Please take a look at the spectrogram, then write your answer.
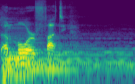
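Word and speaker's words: amor fati: relative cost really is there's a Latin phrase pronounced Amor fatti it's one of the more powerful ideas I've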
